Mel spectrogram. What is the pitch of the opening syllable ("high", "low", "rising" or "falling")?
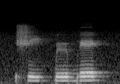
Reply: low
